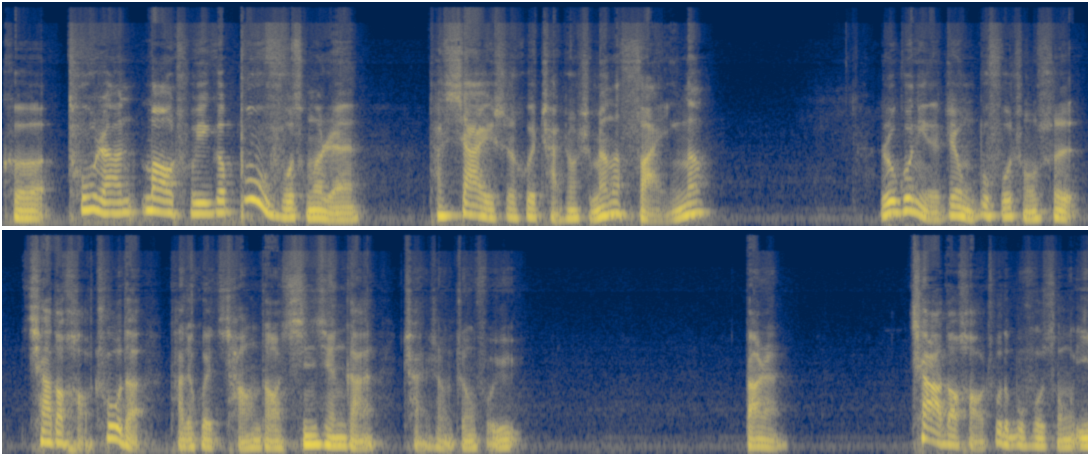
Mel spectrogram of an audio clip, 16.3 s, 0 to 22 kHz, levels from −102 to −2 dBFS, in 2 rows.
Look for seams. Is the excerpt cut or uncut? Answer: uncut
